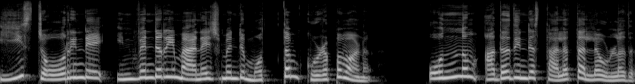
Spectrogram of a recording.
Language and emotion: Malayalam, disgusted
